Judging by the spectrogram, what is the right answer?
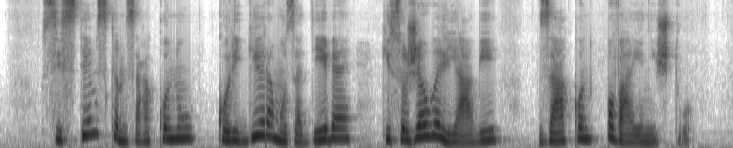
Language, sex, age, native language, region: Slovenian, female, 50-59, Slovenian, Carinthia region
